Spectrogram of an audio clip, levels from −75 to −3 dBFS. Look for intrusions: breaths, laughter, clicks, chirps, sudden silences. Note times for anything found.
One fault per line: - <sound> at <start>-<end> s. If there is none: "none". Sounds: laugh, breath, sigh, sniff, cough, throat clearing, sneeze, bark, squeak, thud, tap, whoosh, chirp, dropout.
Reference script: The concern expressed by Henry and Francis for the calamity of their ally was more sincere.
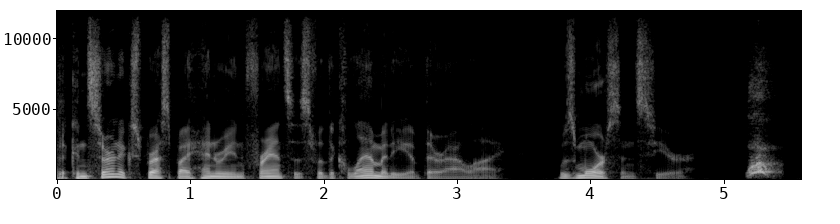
- bark at 5.2-5.5 s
